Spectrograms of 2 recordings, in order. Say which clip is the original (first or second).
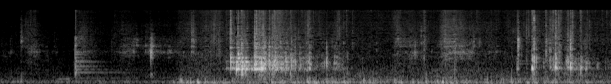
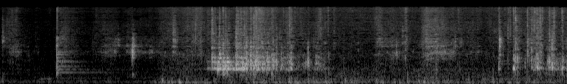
first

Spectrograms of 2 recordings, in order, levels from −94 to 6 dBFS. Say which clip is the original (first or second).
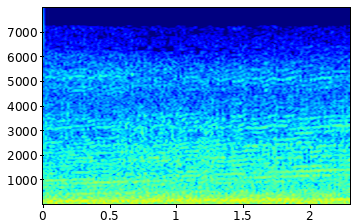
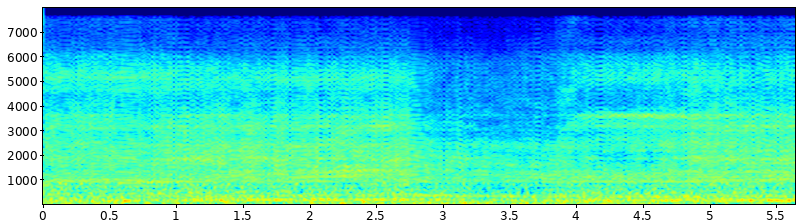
first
